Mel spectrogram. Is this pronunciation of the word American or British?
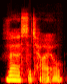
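British. It is said with a British pronunciation. "Brytyjczyk powie raczej versatile"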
